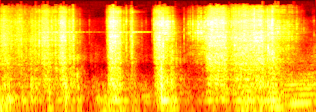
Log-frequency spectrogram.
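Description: A domestic knitting machine carriage is pushed across the needle bed for two rows while a checkered pattern with cables is made. Rattling mechanical swishes come in several close, loud passes with short gaps between them, and no one talks.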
